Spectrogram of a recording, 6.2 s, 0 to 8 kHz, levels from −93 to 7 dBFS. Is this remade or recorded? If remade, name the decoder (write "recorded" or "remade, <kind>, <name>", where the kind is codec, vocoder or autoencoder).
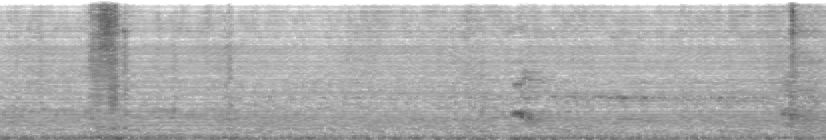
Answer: remade, vocoder, HiFi-GAN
